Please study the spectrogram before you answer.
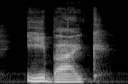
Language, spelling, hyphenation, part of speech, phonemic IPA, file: Dutch, e-bike, e-bike, noun, /ˈiː.bɑi̯k/, Nl-e-bike.ogg
- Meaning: an e-bike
